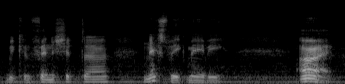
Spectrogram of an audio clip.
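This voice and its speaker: A man hosting a storytelling livestream, speaking haltingly with frequent pauses. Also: fairly low pitch, animated, bright, forceful tone. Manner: halting, pausing often. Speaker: writer, editor and stream host. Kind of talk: casual livestream chat and story reading. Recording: audible background hum and noise.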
